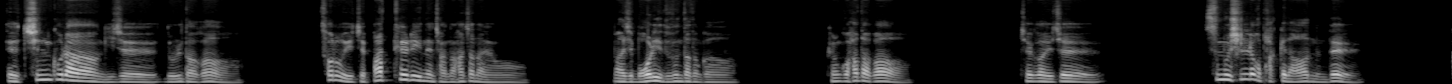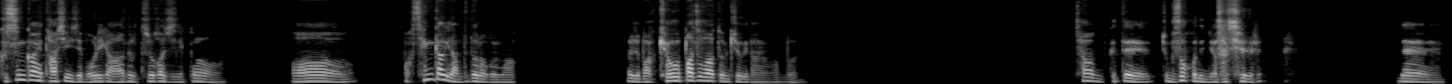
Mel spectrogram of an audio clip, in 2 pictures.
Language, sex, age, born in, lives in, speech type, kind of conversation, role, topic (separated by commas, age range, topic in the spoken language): Korean, male, 20-24, South Korea, South Korea, conversation, unstructured, none, 가장 행복했던 어린 시절의 기억은 무엇인가요?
